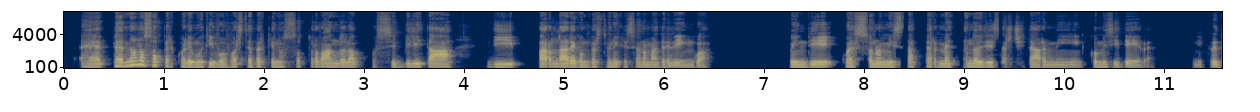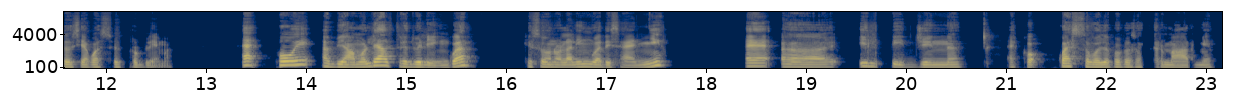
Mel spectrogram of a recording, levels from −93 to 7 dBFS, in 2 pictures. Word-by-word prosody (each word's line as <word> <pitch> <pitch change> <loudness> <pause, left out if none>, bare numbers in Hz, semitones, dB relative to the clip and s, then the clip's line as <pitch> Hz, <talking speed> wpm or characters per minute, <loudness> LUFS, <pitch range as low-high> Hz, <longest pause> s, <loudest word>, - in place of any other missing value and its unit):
Ehm, 130 0 -2
per 175 +3 +3
non 210 +3 +4
lo 220 - +6
so 195 -2 0
per 160 -4 -5
quale 135 -2 +1
motivo, 125 -1 0
forse 135 +1 -4
perché 125 0 -3
non 125 0 -4
sto 125 +1 -11
trovando 140 -1 0
la 120 0 0
possibilità 130 +1 +1 0.3
di 125 - -2
parlare 140 +1 +4
con 130 -1 -2
persone 130 0 -5
che 125 - -13
sono 120 -1 -5
madrelingua. 110 -3 -3 0.7
Quindi, 125 0 0
questo 140 -1 -2
non 125 -1 +2
mi 125 - +1
sta 125 +1 -5
permettendo 130 +1 -2
di 120 - +1
esercitarmi 115 0 -5
come 120 -1 -3
si 115 -1 -8
deve, 100 -3 -4 0.3
quindi 105 -1 -17
credo 120 0 0
sia 120 -1 -1
questo 120 0 -4
il 120 - -8
problema. 115 -2 -9 0.7
Eh, 200 0 +4
poi 215 +3 +7
abbiamo 125 -5 +3
le 170 +9 +7
altre 185 -8 +4
2 120 -1 +5
lingue, 100 -3 +3 0.4
che - - -9
sono 115 -2 -1
la 110 - +2
lingua 125 -1 +1
dei 110 - -1
segni 110 - 0 0.8
e, 155 0 +4
ehm, 120 -1 0 0.2
il 155 -3 -3
pidgin. 115 0 -3 0.4
Ecco, - - -4
questo 150 -2 +3
voglio 115 -1 +3
proprio 115 -1 -2
soffermarmi. 110 -2 -5
125 Hz, 160 wpm, -25 LUFS, 115-135 Hz, 0.8 s, poi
